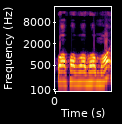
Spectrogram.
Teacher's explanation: এগুলো হচ্ছে ওষ্ঠে উচ্চারিত হয়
